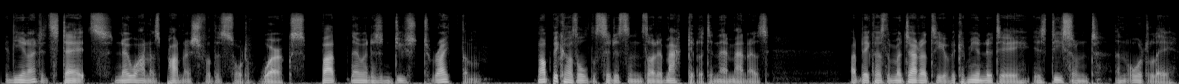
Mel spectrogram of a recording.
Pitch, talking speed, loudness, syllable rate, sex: 85 Hz, 215 wpm, -24 LUFS, 7.3 syllables/s, male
